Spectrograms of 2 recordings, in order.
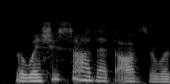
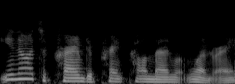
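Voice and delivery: ordinary delivery, nothing marked

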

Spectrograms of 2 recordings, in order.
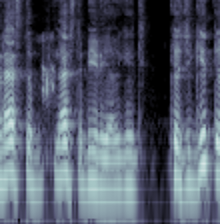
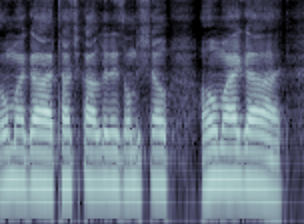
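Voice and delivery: put-on starstruck, excited voice. Imagining a wife's reaction to the guest, imitating starstruck excitement. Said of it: "my wife is probably shaking right now 'cause she's like".

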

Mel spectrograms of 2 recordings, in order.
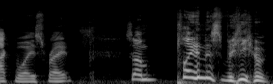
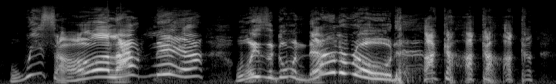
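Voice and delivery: very high, very loud mock caricature voice; 12 semitones higher, 10 dB louder than usual. Urged to go fully stereotypical, the speaker does a 1920s minstrel stereotype voice. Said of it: "you got to go full twenty sambo on it".

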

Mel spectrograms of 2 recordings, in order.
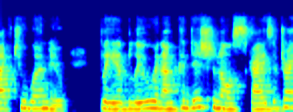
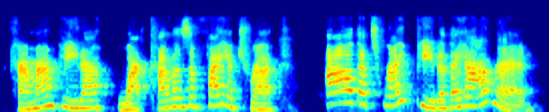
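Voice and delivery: cartoon mom voice with widely swinging pitch; 3 semitones higher than usual. Challenged to prove it right now, the speaker does the voice: Lois Griffin voice. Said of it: "I can do the voice of Lois Griffin from Family Guy".

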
